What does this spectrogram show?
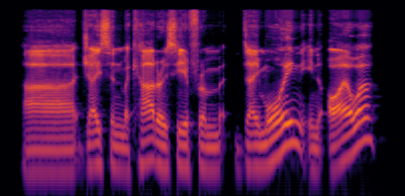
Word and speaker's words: Des Moines: Jason McCarter is here from Des Moines in Iowa. It's taken me 47 years to figure out how to pronounce that city, Des Moines.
